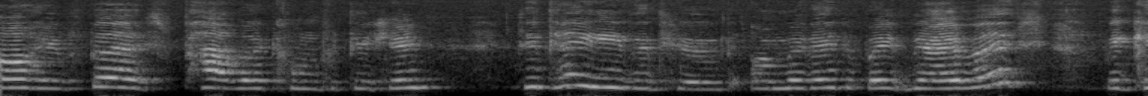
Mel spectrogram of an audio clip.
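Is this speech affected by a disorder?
Yes: cerebral palsy; affects speech.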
